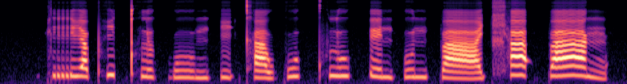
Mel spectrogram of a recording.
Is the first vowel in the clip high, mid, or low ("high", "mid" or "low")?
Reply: high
